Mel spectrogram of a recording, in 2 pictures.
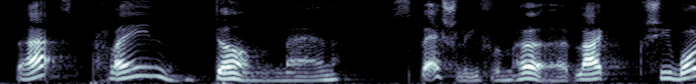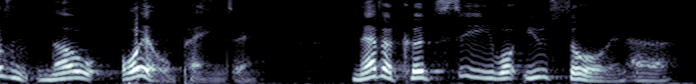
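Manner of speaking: dismissive bluesman buddy talk; blunt American bluesman. Acted. Voices the character Frank.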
